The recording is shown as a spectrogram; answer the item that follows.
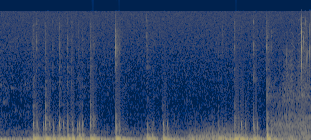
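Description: Computer keyboard being typed on: quick, irregular runs of soft key clicks, with a few sharper keystrokes in the middle.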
